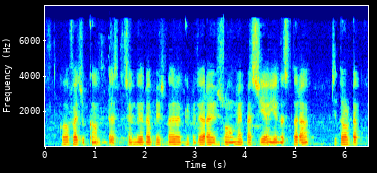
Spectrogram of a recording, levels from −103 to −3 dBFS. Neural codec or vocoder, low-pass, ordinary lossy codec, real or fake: vocoder, 22.05 kHz, 80 mel bands, HiFi-GAN; 7.2 kHz; AAC, 32 kbps; fake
